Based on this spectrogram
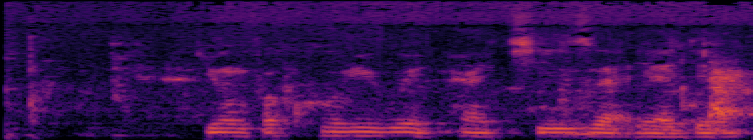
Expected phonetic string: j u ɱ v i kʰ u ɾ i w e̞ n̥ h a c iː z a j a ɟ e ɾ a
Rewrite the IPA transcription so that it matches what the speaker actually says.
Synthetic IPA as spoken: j uː ɱ v a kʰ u ɾ i w e̞ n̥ h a c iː z a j a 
